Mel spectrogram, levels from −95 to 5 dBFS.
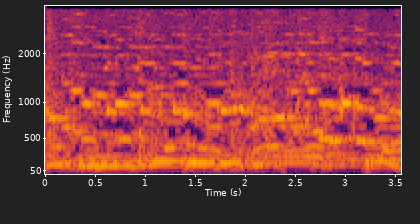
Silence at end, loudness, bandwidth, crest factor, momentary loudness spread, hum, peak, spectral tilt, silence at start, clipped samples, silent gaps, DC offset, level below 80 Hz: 0 s; -18 LUFS; 4 kHz; 12 dB; 2 LU; none; -6 dBFS; -11 dB/octave; 0 s; under 0.1%; none; under 0.1%; -48 dBFS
